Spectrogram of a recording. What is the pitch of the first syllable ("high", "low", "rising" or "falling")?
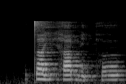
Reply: falling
